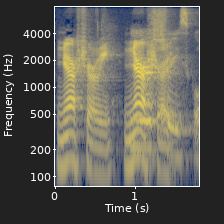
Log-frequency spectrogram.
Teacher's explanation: And the stress is on the first part, which is very important.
